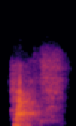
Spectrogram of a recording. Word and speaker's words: half: And the silent L usually appears after a vowel in the middle of a word. So you would have a word like half, like 50%.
